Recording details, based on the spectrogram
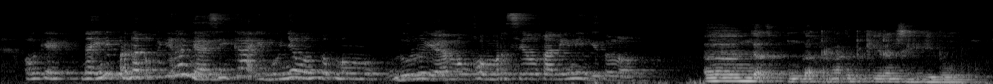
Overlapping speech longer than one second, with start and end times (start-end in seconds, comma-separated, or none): none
